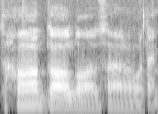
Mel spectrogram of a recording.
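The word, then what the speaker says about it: Hagalaz: It's Haglaz. No, it's pronounced Hagalos.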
